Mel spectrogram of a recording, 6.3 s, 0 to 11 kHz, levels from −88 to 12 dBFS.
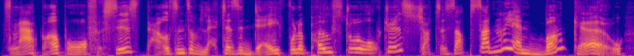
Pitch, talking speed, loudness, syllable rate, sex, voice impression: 190 Hz, 150 wpm, -20 LUFS, 4.5 syllables/s, female, feminine, adult-like, slightly clear, fluent, slightly intellectual, slightly strict, slightly sharp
